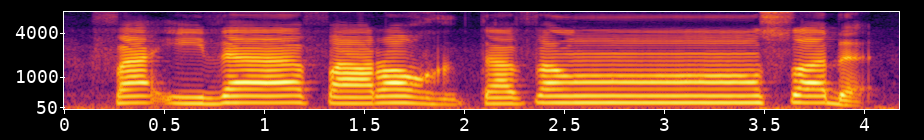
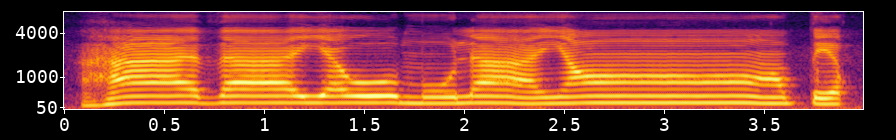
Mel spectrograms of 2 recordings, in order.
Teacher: Tulad nito, mayroon tayong nun na sakina, kasunod ay sad. Na kung kaya ang sad ay kabilang sa huruful isti'la o kaya ay makakapal na sabihin natin mga letra. Kaya naman, ang ikhfa ay makapal din. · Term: pagpapakapal ng ikhfa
